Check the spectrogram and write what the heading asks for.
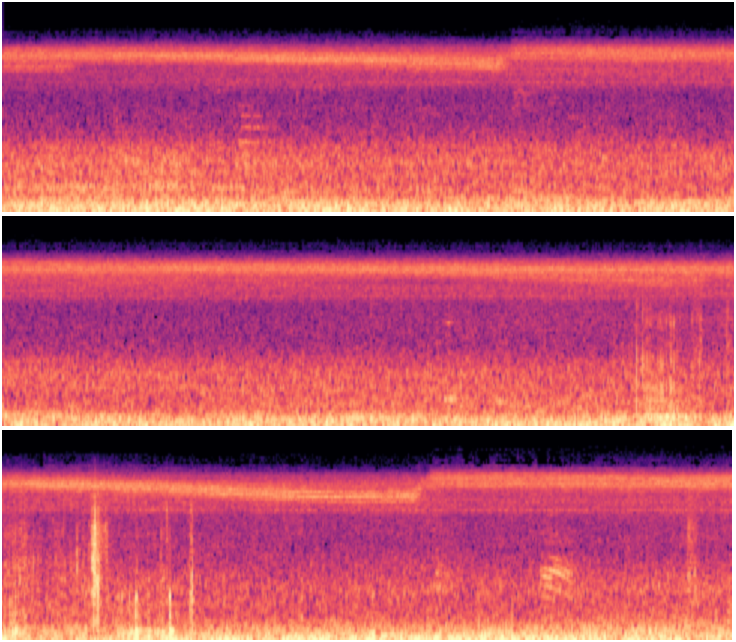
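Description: A steady, high-pitched chorus of insects droning, its pitch shifting a little a couple of times. About two-thirds of the way through, a few brief knocks and rustles stand out above it.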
